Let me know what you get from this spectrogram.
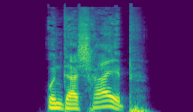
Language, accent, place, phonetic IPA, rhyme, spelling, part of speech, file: German, Germany, Berlin, [ˌʊntɐˈʃʁaɪ̯p], -aɪ̯p, unterschreib, verb, De-unterschreib.ogg
- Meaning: singular imperative of unterschreiben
